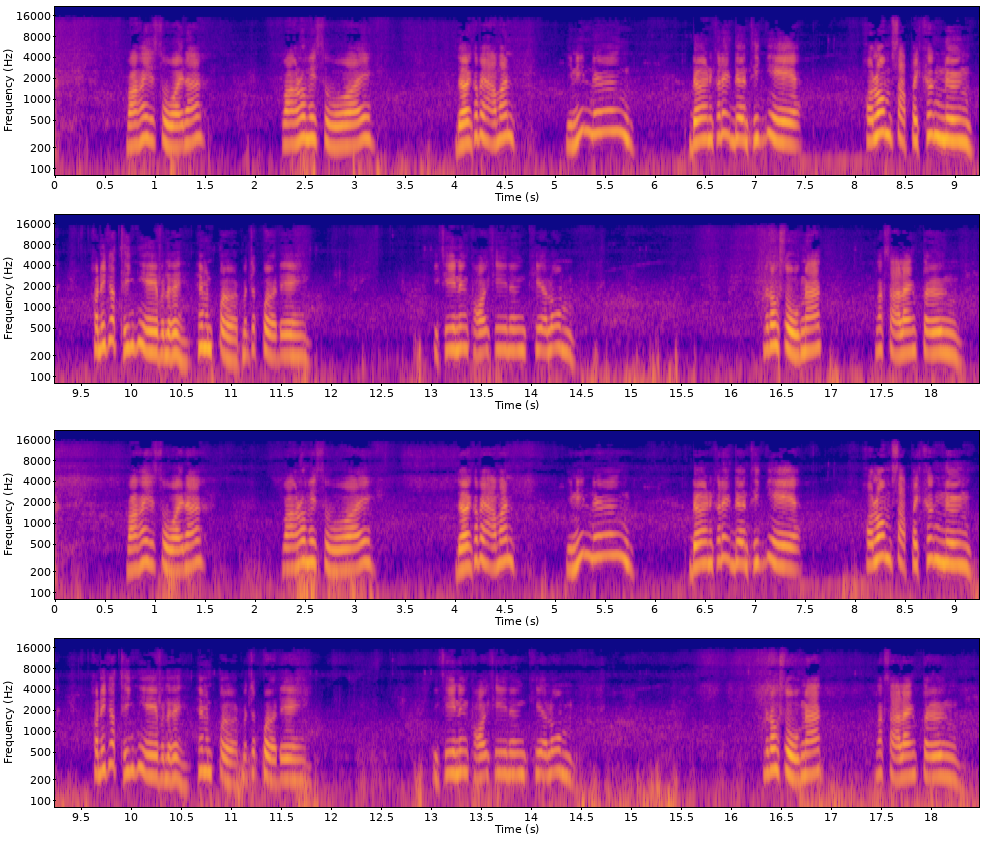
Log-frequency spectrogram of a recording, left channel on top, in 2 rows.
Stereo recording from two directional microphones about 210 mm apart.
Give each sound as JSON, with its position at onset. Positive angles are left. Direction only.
{"t": 0.7, "sound": "speech", "side_deg": 10}
{"t": 13.0, "sound": "speech", "side_deg": 20}
{"t": 16.3, "sound": "speech", "side_deg": 15}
